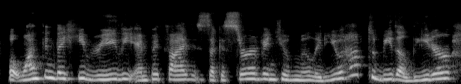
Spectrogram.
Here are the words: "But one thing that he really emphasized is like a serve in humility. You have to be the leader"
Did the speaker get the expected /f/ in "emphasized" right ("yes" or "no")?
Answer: no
